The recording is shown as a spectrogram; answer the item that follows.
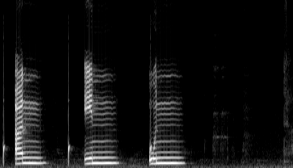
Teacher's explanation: اس سے پہلے آپ نے لام کے لیے 8 دانتوں کے مسوڑے استعمال کیے تھے، مگر اب صرف 2 دانتوں کے مسوڑوں پر زبان کی نوک رکھی جائے گی، یعنی آپ نے زبان کو اندر زیادہ پھیلانا نہیں ہے، اور نون کی آدھی آواز ہمیں اس جز لسانی سے سنائی دے جائے گی اور باقی آدھی آواز ہمیں دوسرے جز خیشومی سے سنائی دیتی ہے · نون زبان کی نوک اور اس کے مقابل سامنے کے اوپر والے 2 دانتوں کے مسوڑوں سے ادا ہوتا ہے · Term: غنہ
